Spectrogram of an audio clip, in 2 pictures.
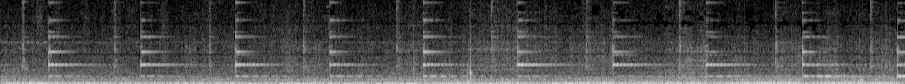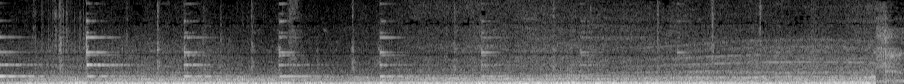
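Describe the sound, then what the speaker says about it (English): Freight train cars being switched at the point, a continuous loud rolling clatter of heavy wagons with repeated metallic clanks and ringing squeals throughout, no talk. "They broke the train, meaning they were switching at the point."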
